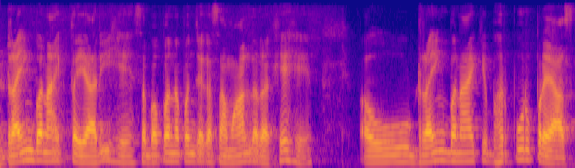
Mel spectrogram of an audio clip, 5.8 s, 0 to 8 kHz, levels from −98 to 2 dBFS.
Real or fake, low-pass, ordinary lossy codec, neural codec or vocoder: real; 7.2 kHz; none; none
